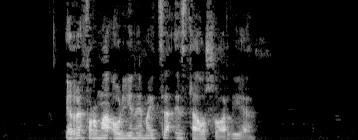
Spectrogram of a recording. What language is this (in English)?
Basque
